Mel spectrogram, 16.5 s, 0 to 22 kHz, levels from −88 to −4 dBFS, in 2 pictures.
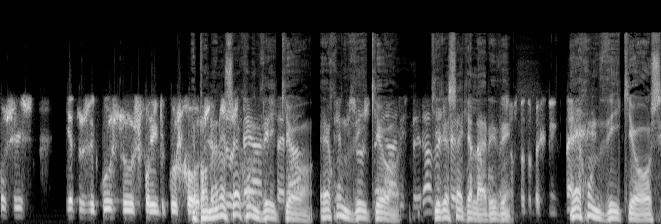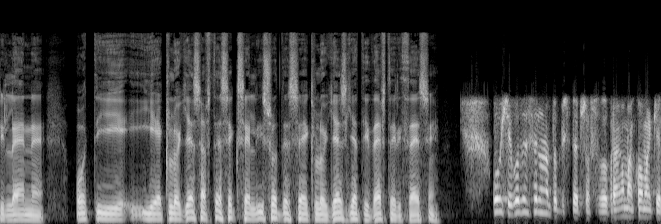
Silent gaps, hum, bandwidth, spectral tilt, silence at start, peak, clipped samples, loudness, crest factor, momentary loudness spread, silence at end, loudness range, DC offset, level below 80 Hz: none; none; 12.5 kHz; -5 dB/octave; 0 s; -2 dBFS; under 0.1%; -19 LUFS; 16 dB; 7 LU; 0 s; 3 LU; under 0.1%; -44 dBFS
